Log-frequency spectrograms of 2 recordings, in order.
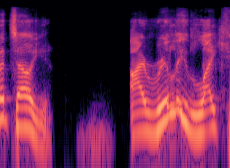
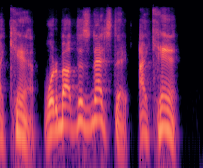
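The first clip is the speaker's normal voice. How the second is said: ordinary talk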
